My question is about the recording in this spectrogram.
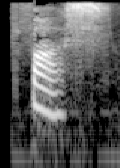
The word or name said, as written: phos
